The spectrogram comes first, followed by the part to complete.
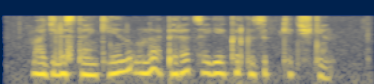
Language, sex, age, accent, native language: Uzbek, female, 25-34, Toshkent shahri, Uzbek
